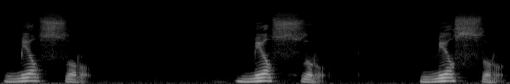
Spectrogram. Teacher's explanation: افضل یہ ہے کہ آپ اس کو تفخیم کے ساتھ پڑھیں، موٹا پڑھیں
